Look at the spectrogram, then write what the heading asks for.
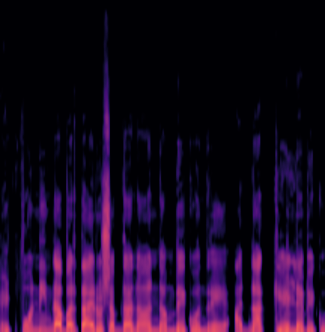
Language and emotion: Kannada, surprised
